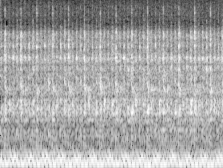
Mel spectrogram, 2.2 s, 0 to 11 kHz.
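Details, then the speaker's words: 1952 McCormick Super WD-6 tractor, sat about 10 years, idling while warming up, rpm picking up slightly; deep, even low thump at steady idle with no knocks or misses, a normal idle. "then the RPM picked up a little bit and it just it seems like it's getting warmed up"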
